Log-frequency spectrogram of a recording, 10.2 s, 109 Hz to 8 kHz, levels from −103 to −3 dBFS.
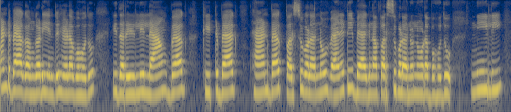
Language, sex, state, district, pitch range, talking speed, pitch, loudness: Kannada, female, Karnataka, Belgaum, 215-245 Hz, 60 wpm, 225 Hz, -21 LUFS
